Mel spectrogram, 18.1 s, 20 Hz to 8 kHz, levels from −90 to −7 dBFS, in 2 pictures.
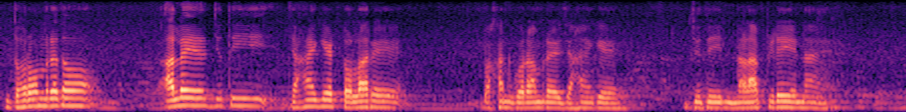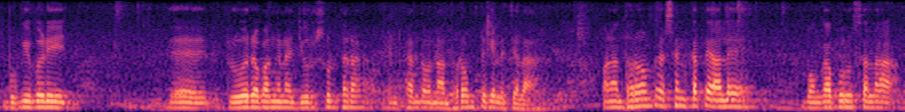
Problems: background sounds at intervals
